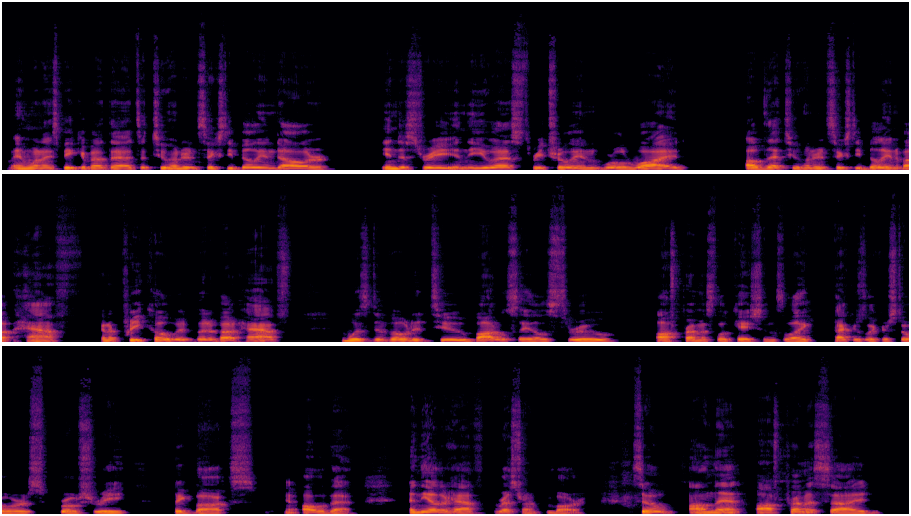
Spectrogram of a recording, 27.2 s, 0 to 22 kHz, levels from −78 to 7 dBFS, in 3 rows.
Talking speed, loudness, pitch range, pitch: 135 wpm, -23 LUFS, 90-110 Hz, 95 Hz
